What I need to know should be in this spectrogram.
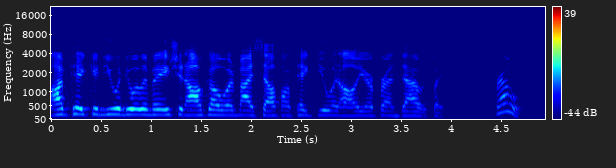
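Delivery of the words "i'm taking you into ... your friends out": mock raging, furious screaming. Retelling a reality show contestant's threat: imitating someone screaming. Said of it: "he's screaming at her like".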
